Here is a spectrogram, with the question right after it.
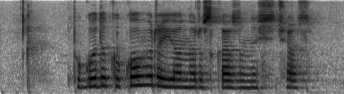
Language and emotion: Russian, neutral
